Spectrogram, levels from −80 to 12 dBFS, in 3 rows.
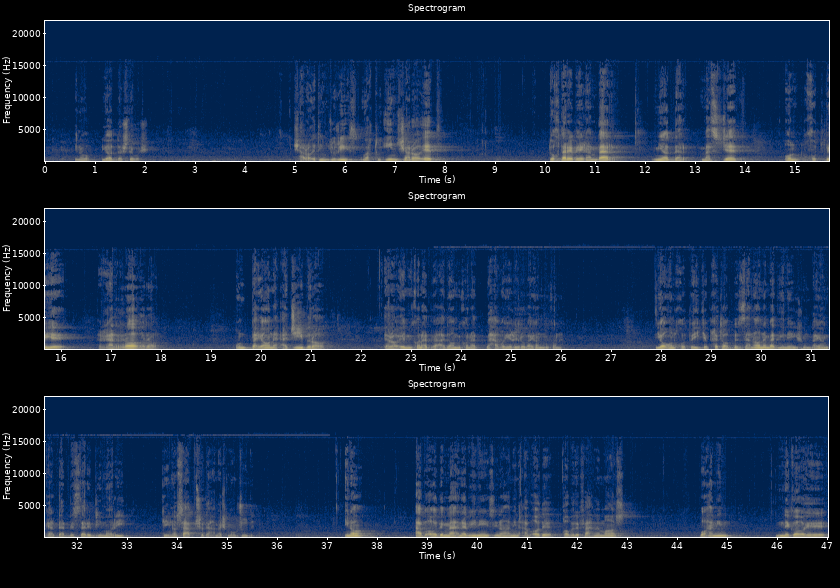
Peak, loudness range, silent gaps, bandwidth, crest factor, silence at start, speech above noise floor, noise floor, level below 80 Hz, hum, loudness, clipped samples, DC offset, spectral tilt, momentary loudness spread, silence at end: -2 dBFS; 9 LU; none; 17 kHz; 24 dB; 0.6 s; 31 dB; -54 dBFS; -50 dBFS; none; -24 LUFS; under 0.1%; under 0.1%; -6 dB/octave; 16 LU; 0 s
